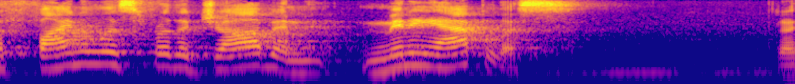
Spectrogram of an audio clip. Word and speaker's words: Minneapolis: She's a finalist for the job in Minneapolis. Did I say it right? You did. Minneapolis.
